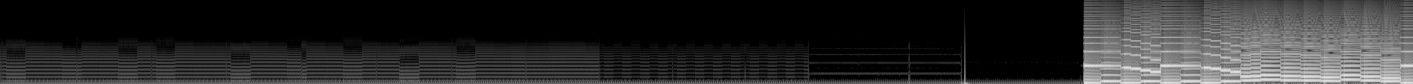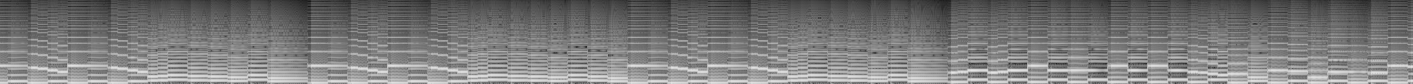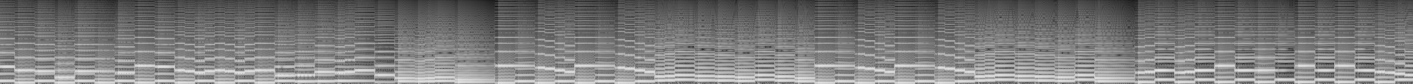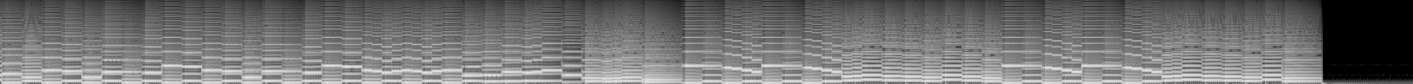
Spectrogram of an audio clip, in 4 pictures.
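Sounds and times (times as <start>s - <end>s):
musette: 10.8s - 55.6s.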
